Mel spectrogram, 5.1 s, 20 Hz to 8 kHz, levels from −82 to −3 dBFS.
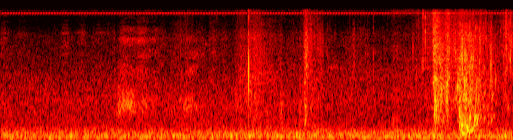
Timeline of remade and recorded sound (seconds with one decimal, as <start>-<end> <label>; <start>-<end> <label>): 0.0-3.9 recorded; 3.9-4.6 remade; 4.6-5.1 recorded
